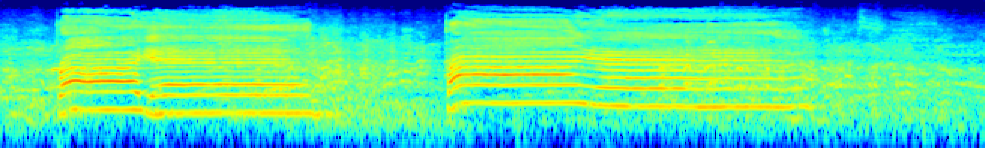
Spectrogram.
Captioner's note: audience laughs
